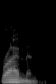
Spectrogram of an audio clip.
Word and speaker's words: Raimann: Anyway, a lot of the mock drafts had Raymond going 42 to the Colts. So for him to fall in. Raimann.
